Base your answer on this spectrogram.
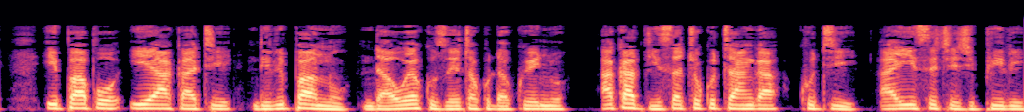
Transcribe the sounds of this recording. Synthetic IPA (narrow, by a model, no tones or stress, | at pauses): ipapo̞ʔije̞akaːtindiripan̤undaujakuzo̞itakuɗakwe̞ːɲu | akab͡visat͡ʃo̞kutaŋɡakutiaise̞t͡ʃe̞t͡ʃipiːri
